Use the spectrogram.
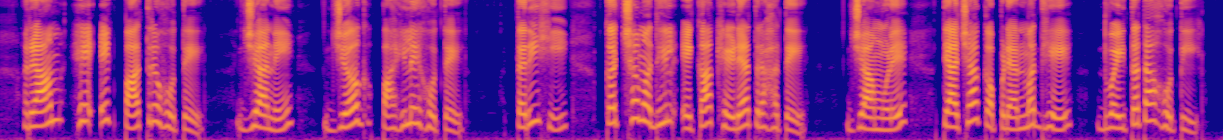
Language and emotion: Marathi, neutral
